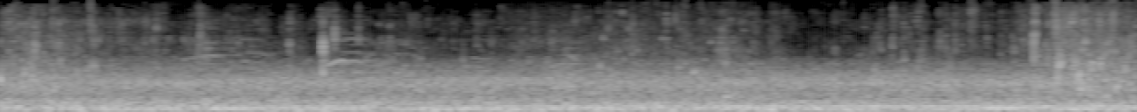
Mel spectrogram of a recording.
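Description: Lake water lapping and trickling steadily against the rocks of the shoreline.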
